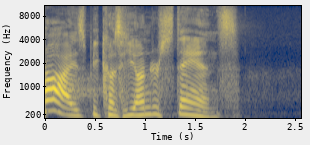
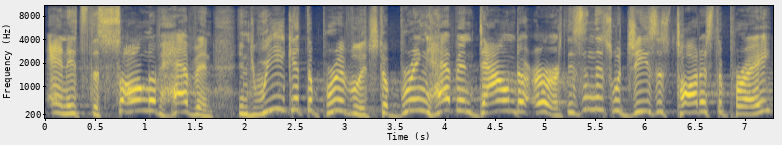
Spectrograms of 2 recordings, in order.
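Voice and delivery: preaching, building higher and louder; fiery preaching; 8 semitones higher, 6 dB louder than usual. Acted. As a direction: lift the room, build to a shout. Preaching at full force, rising.

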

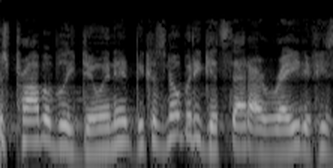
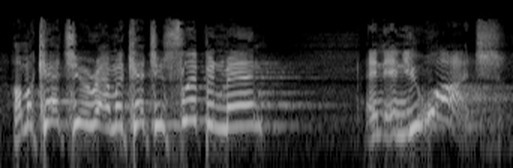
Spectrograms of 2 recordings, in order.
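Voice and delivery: street tough threat; 9 semitones higher, 4 dB louder than usual. Retold or imitated. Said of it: "Isn't that what guys do?".

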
